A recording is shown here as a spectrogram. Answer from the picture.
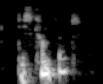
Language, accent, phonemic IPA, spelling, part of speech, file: English, Southern England, /dɪsˈkʌmfət/, discomfort, noun / verb, LL-Q1860 (eng)-discomfort.wav
- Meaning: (noun) 1. Mental or bodily distress 2. Something that disturbs one’s comfort; an annoyance; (verb) 1. To cause annoyance or distress to 2. To discourage; to deject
